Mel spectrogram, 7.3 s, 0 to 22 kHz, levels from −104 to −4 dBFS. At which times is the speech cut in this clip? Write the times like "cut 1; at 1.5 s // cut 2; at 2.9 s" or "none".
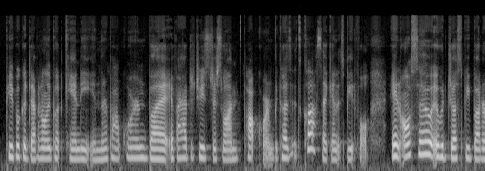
cut 1; at 3.6 s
